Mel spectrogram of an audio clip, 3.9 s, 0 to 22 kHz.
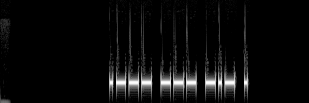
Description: Morse code, heard as a keyed tone, about 30 wpm, 700 Hz. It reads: JOKE
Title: Four Letter Words - 30wpm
